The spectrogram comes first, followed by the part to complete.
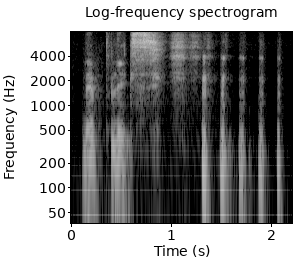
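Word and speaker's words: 넷플릭스: Netflix. Yeah, that's how we pronounce it. Netflix. Netflix. Because Korean writing is by syllables, right? So it's Netflix. 4 syllables in Korean.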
